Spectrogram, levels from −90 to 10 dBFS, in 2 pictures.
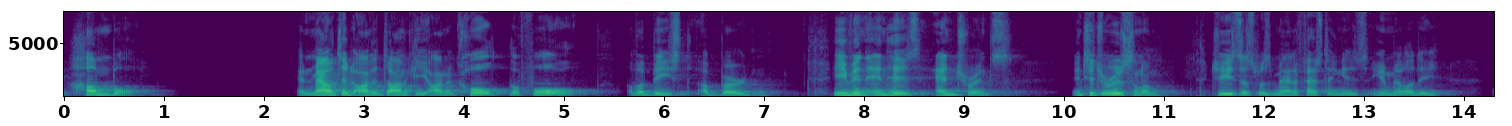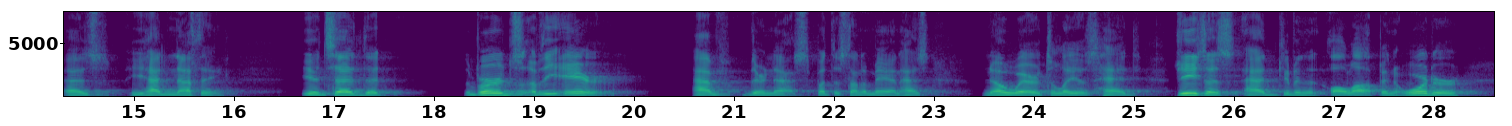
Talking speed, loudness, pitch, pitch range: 130 wpm, -30 LUFS, 135 Hz, 125-160 Hz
